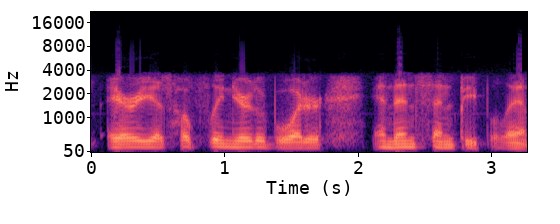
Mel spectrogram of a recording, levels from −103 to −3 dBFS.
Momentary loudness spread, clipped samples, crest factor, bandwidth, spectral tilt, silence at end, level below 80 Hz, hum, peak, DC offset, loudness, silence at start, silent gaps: 8 LU; under 0.1%; 14 dB; 6.2 kHz; -8.5 dB/octave; 0 s; -72 dBFS; none; -16 dBFS; under 0.1%; -29 LUFS; 0.1 s; none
